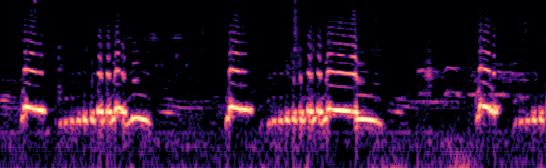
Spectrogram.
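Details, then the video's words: Local Barbary dove calling in a lure recording for training doves: a short bright note opens each phrase, followed by a stuttering, rolling coo that trails downward, three phrases in quick succession. "pancingan burung puter gacor, melatih burung puter lokal agar cepat gacor"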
